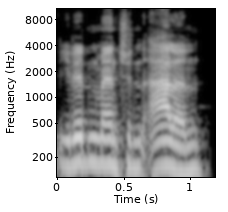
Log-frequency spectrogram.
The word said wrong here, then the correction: Alun: No. No, I mentioned Wynn Jones. – Alun, as it's spelled.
